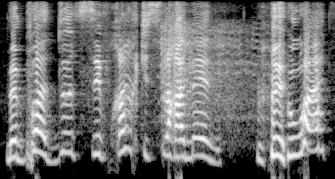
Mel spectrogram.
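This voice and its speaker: A man giving casual, excitable reaction commentary on videos, exclaiming often. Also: extremely high pitch, a little slow. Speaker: YouTube reactor.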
